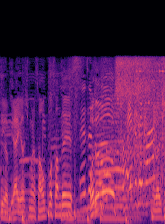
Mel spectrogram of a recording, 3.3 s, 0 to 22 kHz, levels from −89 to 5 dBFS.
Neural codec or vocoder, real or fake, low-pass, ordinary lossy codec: none; real; none; none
